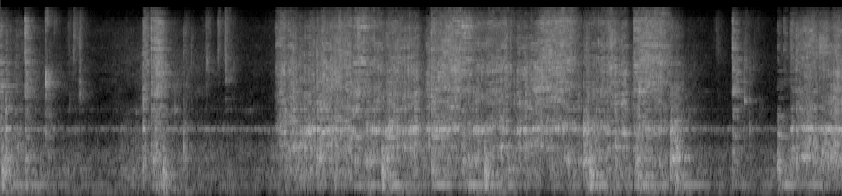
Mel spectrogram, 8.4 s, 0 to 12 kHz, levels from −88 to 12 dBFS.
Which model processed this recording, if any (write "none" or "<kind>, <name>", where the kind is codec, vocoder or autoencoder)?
none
